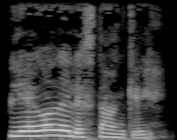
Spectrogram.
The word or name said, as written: estanque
